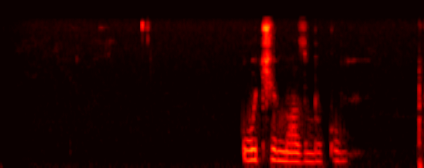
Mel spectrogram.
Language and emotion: Russian, neutral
